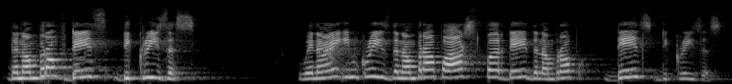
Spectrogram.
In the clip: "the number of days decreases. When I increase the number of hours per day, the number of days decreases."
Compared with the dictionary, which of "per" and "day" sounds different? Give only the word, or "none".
none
